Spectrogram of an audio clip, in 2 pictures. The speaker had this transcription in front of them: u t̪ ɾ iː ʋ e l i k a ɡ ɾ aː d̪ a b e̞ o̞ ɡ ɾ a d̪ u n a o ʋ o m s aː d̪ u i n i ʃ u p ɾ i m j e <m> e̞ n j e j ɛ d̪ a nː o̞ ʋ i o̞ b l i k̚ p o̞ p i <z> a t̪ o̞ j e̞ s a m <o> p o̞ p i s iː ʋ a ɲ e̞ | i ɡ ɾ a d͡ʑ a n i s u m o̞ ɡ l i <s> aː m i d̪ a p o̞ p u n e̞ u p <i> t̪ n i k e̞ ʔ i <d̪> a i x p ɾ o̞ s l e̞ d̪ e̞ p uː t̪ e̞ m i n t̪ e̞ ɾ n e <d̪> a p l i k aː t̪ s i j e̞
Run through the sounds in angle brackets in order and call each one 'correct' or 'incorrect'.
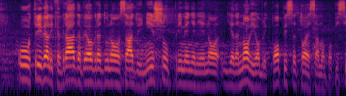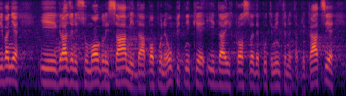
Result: incorrect: ɲ, incorrect: s, correct, correct, correct, correct, incorrect: t̪

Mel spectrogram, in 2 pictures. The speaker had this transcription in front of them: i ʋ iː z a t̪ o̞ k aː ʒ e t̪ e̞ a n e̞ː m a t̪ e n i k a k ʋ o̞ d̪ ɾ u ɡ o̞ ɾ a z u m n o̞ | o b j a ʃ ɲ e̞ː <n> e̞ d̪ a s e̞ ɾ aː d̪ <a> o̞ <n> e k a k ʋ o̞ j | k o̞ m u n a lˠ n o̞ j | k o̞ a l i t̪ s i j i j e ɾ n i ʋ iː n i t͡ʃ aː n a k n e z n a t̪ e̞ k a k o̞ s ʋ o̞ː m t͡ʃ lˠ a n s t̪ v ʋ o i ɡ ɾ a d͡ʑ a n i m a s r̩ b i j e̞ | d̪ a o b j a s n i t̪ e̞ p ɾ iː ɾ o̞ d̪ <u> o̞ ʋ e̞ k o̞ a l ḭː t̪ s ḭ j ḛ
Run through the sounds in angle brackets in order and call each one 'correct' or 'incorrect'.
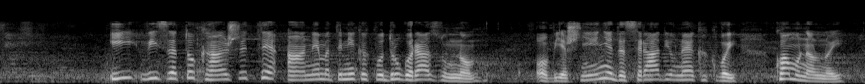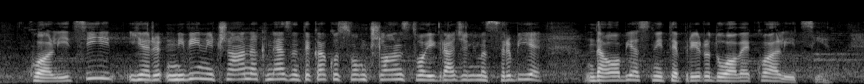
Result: incorrect: ɲ, incorrect: i, correct, correct

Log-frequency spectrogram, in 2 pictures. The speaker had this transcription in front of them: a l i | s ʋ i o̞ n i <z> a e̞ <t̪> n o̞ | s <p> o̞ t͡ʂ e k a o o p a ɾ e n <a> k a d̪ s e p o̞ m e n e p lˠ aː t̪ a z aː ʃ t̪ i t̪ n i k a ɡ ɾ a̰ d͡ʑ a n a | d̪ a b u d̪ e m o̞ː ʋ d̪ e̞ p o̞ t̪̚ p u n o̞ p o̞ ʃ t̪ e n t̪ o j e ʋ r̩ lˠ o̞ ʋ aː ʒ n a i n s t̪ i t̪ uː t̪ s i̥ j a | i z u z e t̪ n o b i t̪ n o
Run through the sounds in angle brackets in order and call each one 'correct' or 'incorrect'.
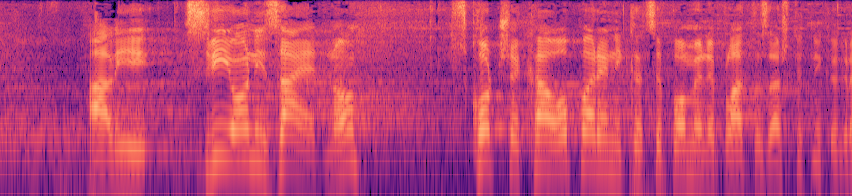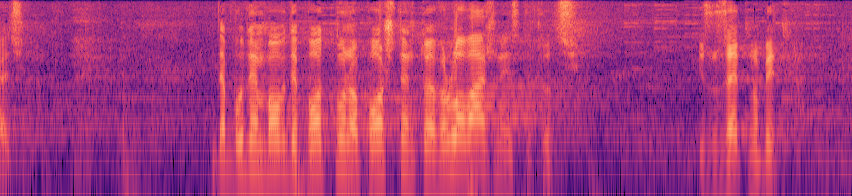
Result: correct, incorrect: d̪, incorrect: k, incorrect: i

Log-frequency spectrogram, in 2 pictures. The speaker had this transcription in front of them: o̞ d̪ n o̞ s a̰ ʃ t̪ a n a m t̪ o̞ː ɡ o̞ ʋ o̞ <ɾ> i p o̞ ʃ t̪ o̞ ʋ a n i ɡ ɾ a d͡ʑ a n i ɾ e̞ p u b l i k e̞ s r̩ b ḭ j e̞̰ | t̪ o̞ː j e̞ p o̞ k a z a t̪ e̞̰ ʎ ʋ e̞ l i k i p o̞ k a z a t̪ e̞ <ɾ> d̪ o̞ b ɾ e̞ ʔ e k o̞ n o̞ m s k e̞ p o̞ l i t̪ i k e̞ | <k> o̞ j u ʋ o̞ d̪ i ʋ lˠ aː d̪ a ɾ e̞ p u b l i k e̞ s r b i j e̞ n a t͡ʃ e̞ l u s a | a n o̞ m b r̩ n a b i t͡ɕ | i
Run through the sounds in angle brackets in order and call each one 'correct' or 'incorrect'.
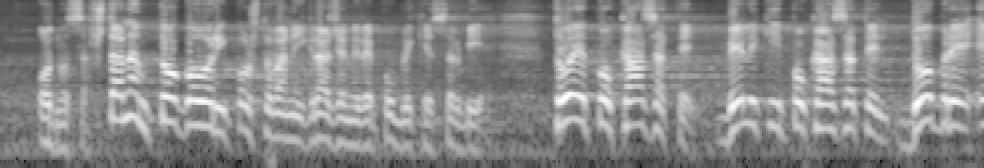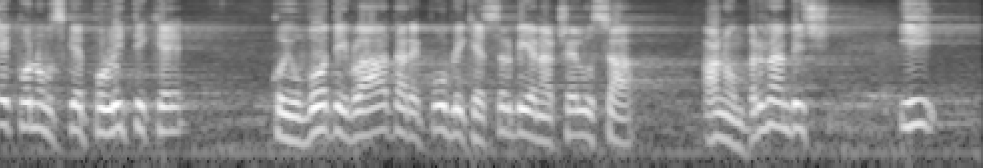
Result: correct, incorrect: ʎ, correct

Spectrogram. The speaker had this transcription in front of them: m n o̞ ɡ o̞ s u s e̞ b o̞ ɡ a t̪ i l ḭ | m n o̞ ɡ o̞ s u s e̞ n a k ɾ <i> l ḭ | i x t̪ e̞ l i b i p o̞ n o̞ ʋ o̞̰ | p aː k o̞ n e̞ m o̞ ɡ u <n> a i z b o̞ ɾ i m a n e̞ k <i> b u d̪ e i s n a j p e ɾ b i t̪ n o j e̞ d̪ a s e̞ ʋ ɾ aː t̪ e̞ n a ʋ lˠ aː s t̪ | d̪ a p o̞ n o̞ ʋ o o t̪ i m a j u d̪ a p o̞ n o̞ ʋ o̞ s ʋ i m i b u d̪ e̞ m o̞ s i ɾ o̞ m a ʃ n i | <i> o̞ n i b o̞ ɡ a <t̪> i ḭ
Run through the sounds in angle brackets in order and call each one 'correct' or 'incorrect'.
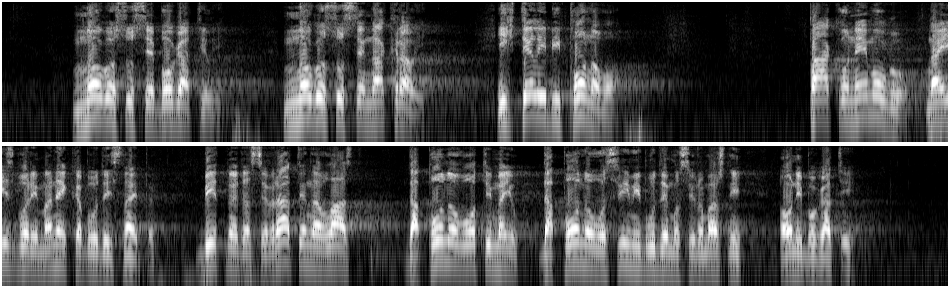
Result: incorrect: a, correct, incorrect: a, incorrect: a, correct

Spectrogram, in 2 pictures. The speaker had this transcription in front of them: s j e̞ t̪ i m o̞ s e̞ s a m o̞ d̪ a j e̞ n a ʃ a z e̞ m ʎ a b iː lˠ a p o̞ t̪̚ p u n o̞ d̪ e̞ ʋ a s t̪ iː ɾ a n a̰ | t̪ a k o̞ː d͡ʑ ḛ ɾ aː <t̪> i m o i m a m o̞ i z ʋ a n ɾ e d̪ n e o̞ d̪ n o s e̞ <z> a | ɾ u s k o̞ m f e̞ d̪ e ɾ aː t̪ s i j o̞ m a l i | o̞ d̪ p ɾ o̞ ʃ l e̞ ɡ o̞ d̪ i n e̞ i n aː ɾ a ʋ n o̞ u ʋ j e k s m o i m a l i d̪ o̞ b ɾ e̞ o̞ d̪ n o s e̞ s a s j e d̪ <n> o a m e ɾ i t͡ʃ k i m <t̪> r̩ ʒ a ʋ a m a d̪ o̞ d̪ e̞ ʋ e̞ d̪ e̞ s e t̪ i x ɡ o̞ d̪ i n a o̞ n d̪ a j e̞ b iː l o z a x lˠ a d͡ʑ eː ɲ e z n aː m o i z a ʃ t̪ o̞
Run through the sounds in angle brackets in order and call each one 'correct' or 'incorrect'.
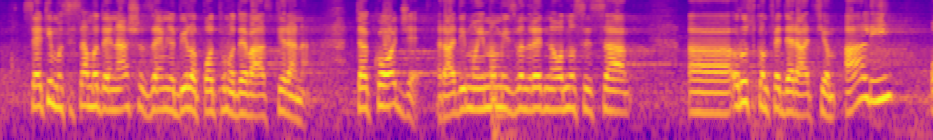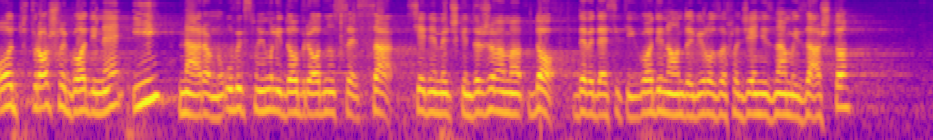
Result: incorrect: d̪, incorrect: s, incorrect: ɲ, incorrect: d̪

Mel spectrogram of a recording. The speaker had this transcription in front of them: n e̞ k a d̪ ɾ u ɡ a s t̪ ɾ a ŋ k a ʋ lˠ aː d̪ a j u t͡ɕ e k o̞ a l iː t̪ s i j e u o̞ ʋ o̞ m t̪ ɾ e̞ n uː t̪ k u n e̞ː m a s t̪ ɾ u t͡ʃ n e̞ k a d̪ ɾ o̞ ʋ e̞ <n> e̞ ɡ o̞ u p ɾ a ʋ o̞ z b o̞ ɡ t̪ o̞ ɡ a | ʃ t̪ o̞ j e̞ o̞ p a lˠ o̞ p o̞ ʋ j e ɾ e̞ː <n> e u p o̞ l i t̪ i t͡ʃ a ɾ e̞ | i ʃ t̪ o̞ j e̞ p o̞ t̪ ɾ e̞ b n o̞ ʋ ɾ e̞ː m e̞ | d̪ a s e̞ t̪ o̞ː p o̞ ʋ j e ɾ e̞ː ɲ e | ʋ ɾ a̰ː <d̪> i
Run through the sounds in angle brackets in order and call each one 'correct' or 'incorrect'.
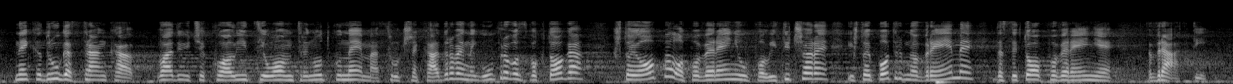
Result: correct, incorrect: ɲ, incorrect: t̪

